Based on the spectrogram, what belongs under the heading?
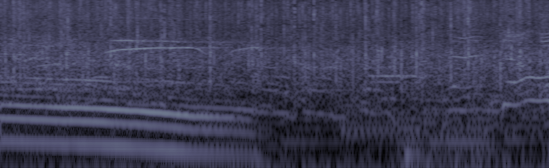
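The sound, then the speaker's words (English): Audience applause opening The Dr. Joe Show rings out as a steady, dense wash of clapping, with a tonal musical sting sliding downward over the first couple of seconds before the clapping continues alone. “There's something about applause that is just overwhelming.”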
